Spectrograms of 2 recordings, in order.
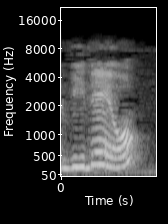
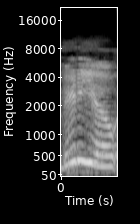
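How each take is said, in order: First: The word is pronounced with Spanish sounds. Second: The word is pronounced with English sounds. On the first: "el video" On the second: "exactly the same spelling, just a little different pronunciation"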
